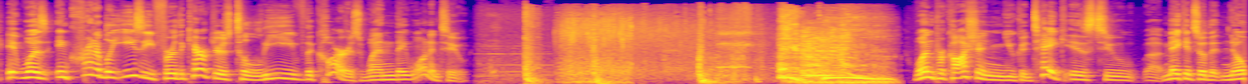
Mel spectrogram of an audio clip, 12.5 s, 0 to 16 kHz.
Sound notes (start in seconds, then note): 4.9 doors closing; 7.8 growls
